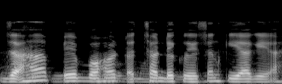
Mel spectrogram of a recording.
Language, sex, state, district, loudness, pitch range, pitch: Hindi, male, Bihar, West Champaran, -18 LUFS, 130-150 Hz, 140 Hz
